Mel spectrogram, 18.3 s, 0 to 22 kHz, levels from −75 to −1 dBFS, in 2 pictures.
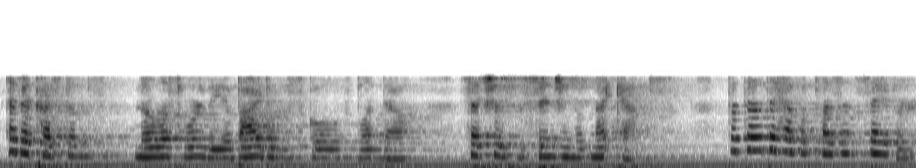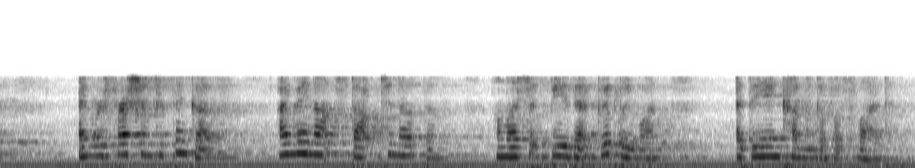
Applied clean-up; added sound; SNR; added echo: none; none; none; reverberation time 2.6 s.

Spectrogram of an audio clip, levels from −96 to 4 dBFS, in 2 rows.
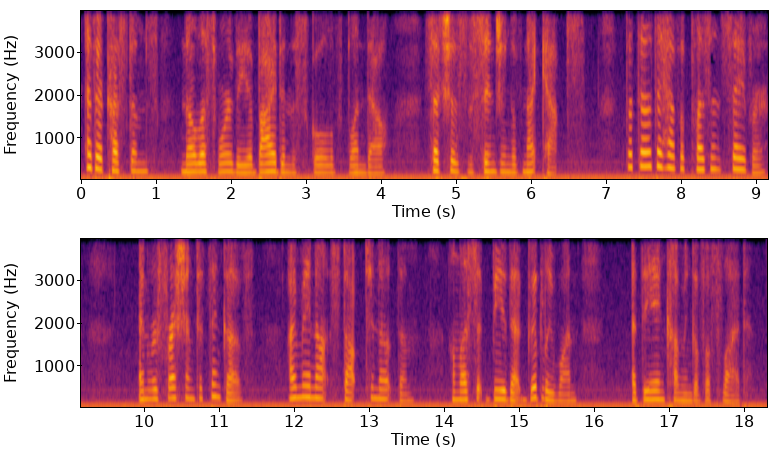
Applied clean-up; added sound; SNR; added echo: none; none; none; none.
